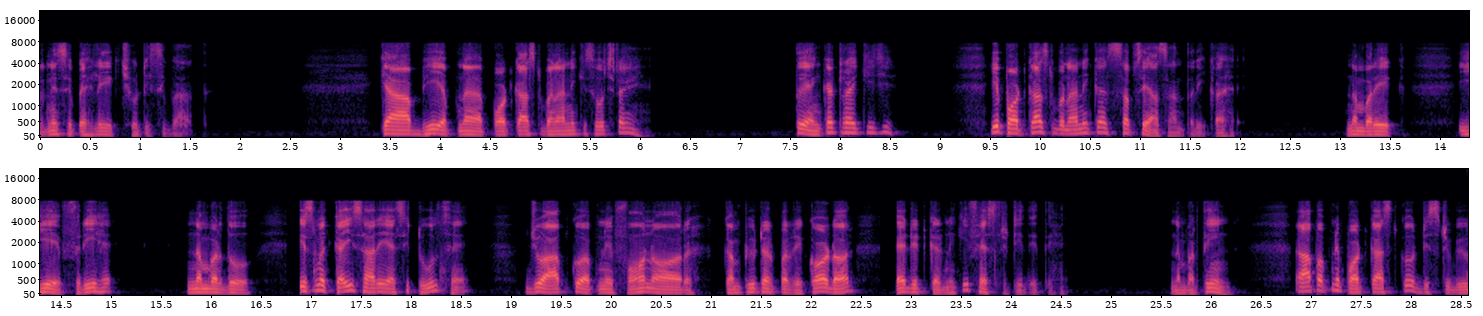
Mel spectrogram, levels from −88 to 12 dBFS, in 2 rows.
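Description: Nothing stood out on listening to this speech, which carries the expected sound of G.722 wideband telephone coding with nothing above about 7.7 kHz.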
